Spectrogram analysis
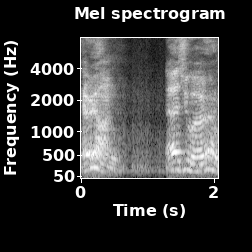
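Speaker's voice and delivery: put-on voice of an old sea captain.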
